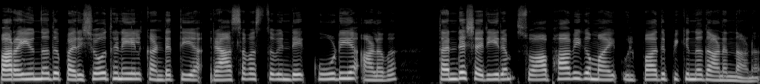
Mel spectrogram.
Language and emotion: Malayalam, neutral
